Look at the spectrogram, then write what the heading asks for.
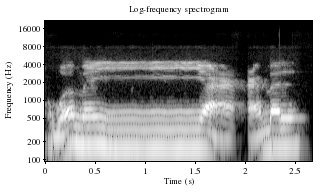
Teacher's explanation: Berarti ketika antum mengucapkan atau ketemu nih hukum-hukum yang idgham bi gunnah, maka suaranya harus keluar daripada rongga hidung, bukan di mulut ya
